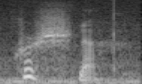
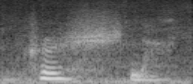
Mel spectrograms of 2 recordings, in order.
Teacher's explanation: it's pronounced with the tongue pointing towards the roof of the mouth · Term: retroflex position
